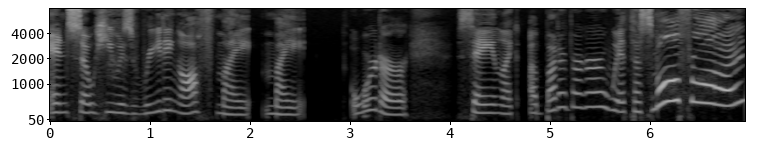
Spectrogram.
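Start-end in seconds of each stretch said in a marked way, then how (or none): 4.8-6.9 very high, raised, squeaky voice. Retelling how he read off your order, voice jumping way up high. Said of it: "his voice went up like three octaves. ... that's exactly how it sounded".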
